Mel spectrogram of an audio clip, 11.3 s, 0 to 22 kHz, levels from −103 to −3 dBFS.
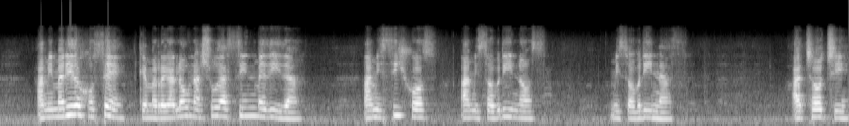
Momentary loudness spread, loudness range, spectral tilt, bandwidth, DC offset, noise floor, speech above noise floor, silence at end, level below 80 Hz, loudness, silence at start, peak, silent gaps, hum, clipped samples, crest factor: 11 LU; 9 LU; -4.5 dB/octave; 9.6 kHz; under 0.1%; -46 dBFS; 30 dB; 0 s; -54 dBFS; -16 LUFS; 0.5 s; 0 dBFS; none; none; under 0.1%; 18 dB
